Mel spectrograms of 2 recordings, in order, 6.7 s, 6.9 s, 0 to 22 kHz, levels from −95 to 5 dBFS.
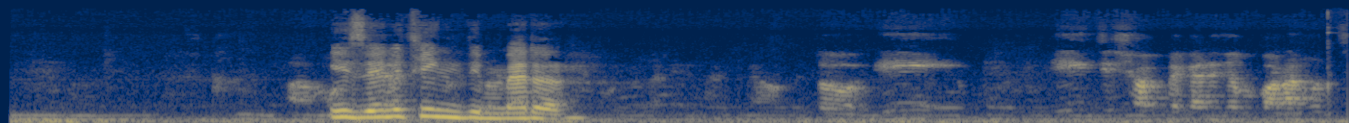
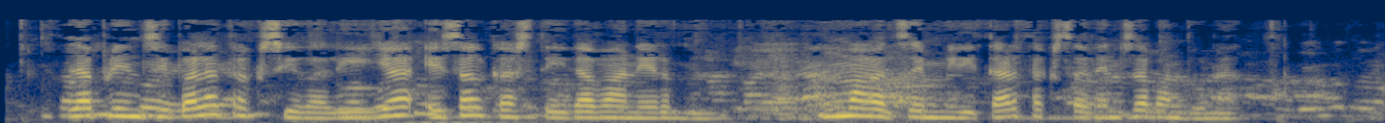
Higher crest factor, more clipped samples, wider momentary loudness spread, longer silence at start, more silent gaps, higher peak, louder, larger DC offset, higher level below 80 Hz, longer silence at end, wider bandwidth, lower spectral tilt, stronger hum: about the same, 20 dB vs 16 dB; neither; first, 25 LU vs 15 LU; second, 0.05 s vs 0.2 s; neither; second, -6 dBFS vs -2 dBFS; second, -22 LUFS vs -16 LUFS; neither; first, -44 dBFS vs -54 dBFS; about the same, 0 s vs 0 s; first, 15 kHz vs 11.5 kHz; first, -6.5 dB/octave vs -4.5 dB/octave; neither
